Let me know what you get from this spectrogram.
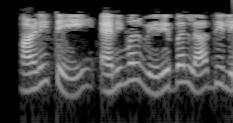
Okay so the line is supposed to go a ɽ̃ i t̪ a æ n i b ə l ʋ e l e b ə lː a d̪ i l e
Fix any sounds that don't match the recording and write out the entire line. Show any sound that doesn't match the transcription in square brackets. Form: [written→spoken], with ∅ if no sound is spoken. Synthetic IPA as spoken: a ɽ̃ i t̪ [a→e] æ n i [b→m] ə l ʋ e [l→ɾ] e b ə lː a d̪ i l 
